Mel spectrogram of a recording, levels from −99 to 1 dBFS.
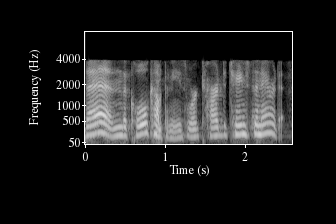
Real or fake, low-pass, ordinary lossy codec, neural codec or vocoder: real; 7.2 kHz; AAC, 16 kbps; none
